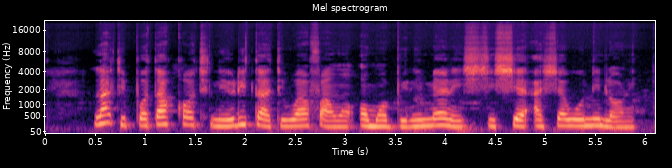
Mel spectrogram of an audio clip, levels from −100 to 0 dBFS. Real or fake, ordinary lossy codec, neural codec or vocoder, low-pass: real; none; none; none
